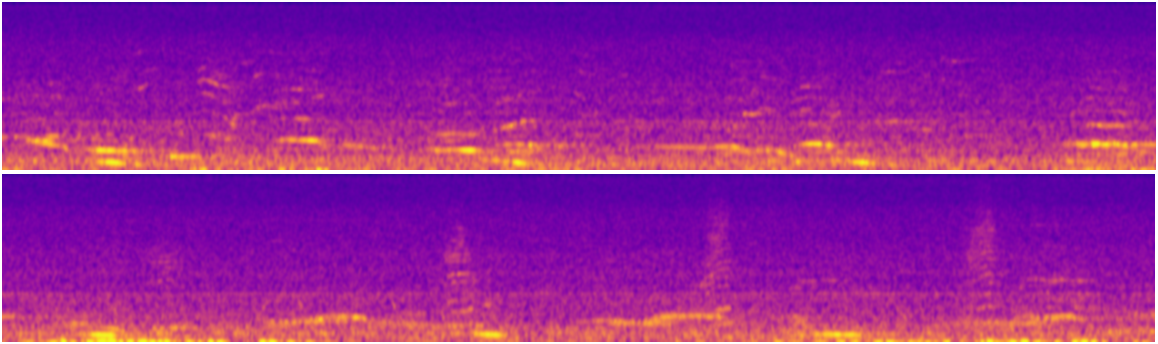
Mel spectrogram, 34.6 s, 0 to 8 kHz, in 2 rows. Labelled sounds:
2.9	4.6	humpback whale, 0.80 to 2.1 kHz
11.1	11.6	humpback whale, 0.86 to 1.1 kHz
23.9	24.2	humpback whale, 1.6 to 1.9 kHz
29.3	29.6	humpback whale, 1.0 to 1.1 kHz
32.9	33.2	humpback whale, 0.99 to 1.1 kHz

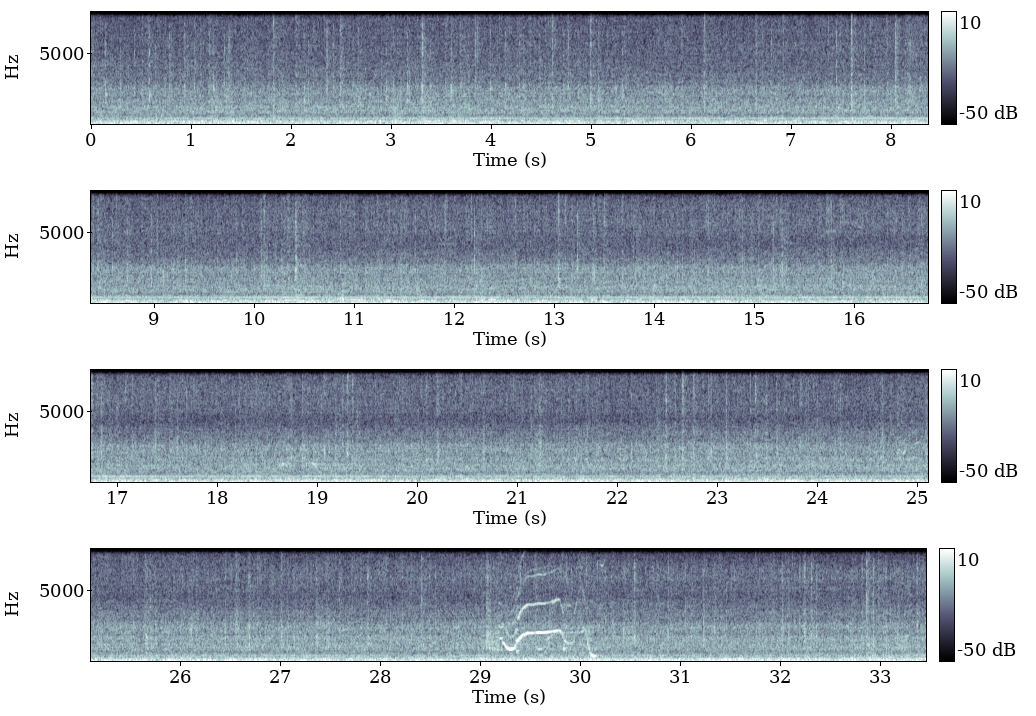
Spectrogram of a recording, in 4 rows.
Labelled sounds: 29.4	29.8	killer whale, southern resident, 3.0 to 8.0 kHz

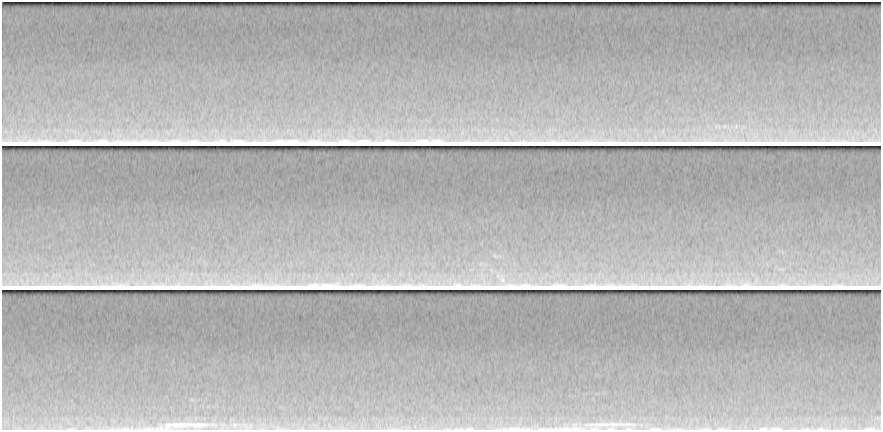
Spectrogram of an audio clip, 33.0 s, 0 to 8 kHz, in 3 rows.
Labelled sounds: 8.9	9.2	humpback whale, 0.86 to 0.99 kHz

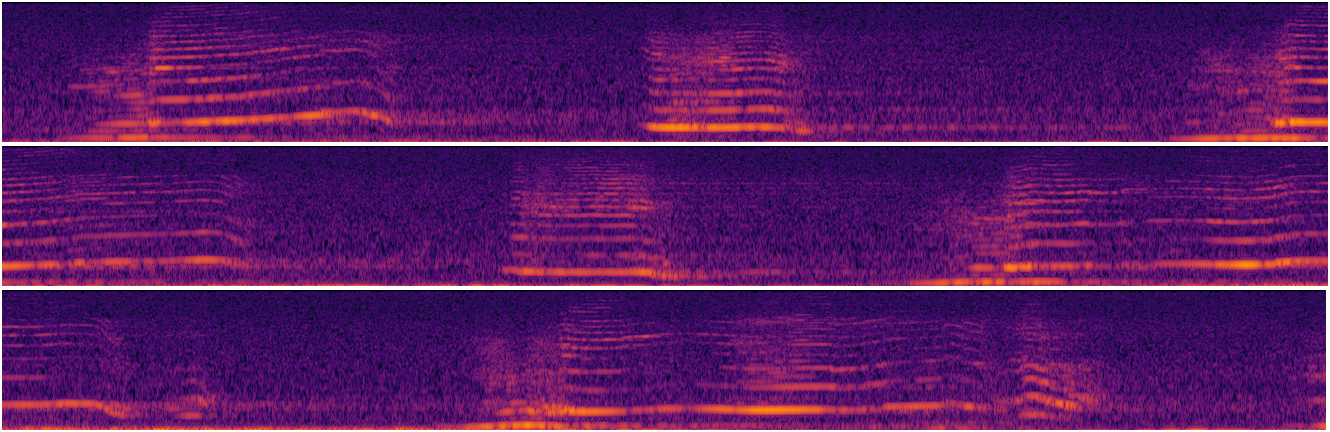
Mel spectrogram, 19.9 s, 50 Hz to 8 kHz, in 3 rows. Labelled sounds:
0.3	2.0	humpback whale, 0.86 to 7.8 kHz
3.2	4.0	humpback whale, 0.83 to 2.7 kHz
6.2	7.8	humpback whale, 0.90 to 7.5 kHz
9.2	9.9	humpback whale, 0.99 to 5.0 kHz
11.4	13.8	humpback whale, 0.83 to 7.8 kHz
14.2	14.4	humpback whale, 0.80 to 1.2 kHz
15.7	18.8	humpback whale, 0.80 to 5.5 kHz

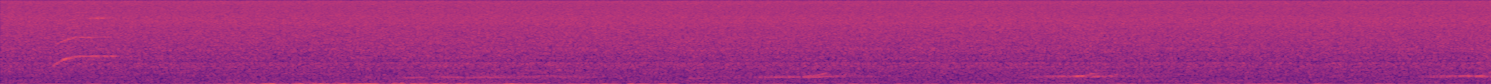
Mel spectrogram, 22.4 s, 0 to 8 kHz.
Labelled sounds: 0.8	1.6	humpback whale, 0.80 to 4.1 kHz

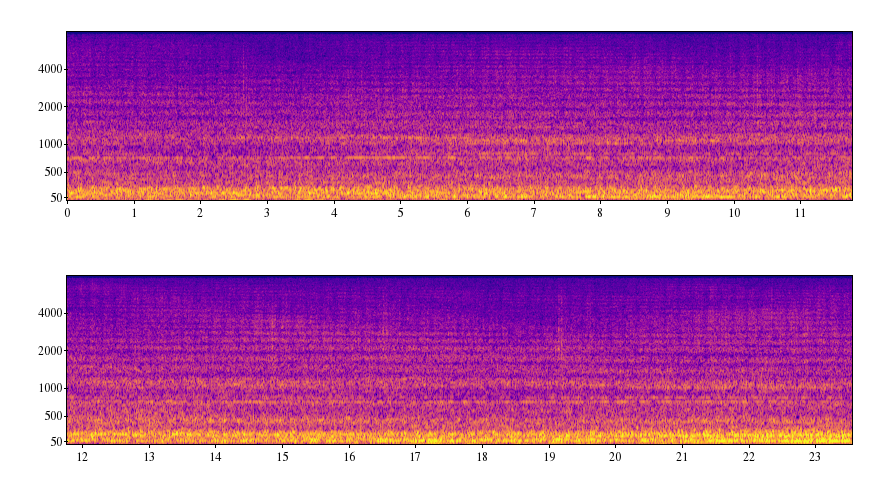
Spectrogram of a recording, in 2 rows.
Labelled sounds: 22.1	22.3	vessel noise, 4.2 to 4.4 kHz

